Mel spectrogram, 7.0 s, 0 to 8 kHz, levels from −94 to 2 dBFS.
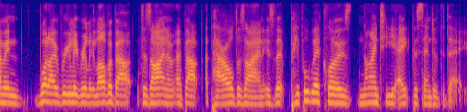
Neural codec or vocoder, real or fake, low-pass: none; real; 7.2 kHz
